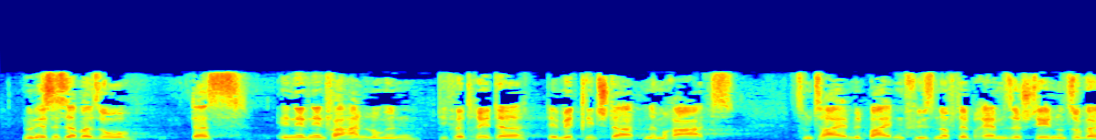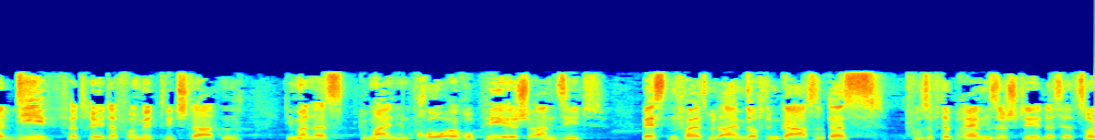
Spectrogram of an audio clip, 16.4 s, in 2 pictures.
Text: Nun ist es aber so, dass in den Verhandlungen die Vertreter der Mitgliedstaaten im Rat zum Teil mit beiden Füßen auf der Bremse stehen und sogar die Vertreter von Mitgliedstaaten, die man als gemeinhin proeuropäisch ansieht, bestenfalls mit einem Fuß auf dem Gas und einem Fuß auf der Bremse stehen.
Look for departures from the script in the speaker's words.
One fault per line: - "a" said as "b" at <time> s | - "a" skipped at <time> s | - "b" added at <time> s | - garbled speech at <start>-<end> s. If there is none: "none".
- "den" added at 2.3 s
- "Fuß" skipped at 13.8 s
- "einem" said as "dass" at 14.4 s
